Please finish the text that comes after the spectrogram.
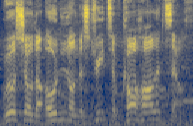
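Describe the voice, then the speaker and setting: An actor playing an assured military general giving an official, authoritative interview in a video game. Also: male voice, on the high side, fairly even intonation, fairly quick, fairly bright tone, close to an everyday voice. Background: music.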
